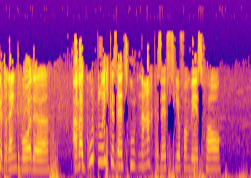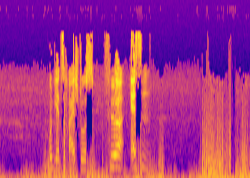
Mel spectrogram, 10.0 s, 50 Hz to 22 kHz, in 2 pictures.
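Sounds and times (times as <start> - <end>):
speech: 0.0 - 4.5, 6.0 - 8.4
loud rumbling wind buffeting an outdoor microphone: 0.0 - 10.0.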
